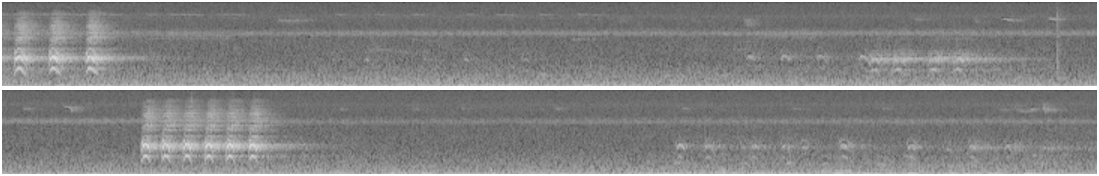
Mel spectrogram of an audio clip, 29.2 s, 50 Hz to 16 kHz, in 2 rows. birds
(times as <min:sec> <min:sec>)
0:23.6 0:29.2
